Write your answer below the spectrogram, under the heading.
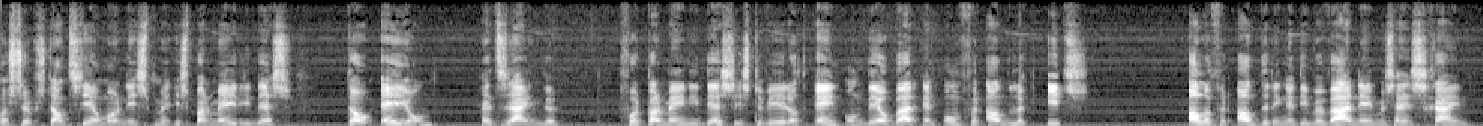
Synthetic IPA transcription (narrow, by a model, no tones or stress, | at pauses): əsɵpstɑnsjelˠmonɪsməʔɪsparmejnidɛs | toeɔn | hətzɛjndə | foːrparmejnidɛsɪsdəʋɪːɾəlˠtejnɔndɪːlˠbaːrɛnɔnvərʔɑ̰ndələkits | ʔɑləvərɑndərɪŋəndiʋəʋaːrnejmənzɛjnsχɛjn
